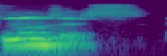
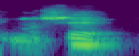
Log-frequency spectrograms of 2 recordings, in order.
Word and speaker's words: Moshe: to say the name similar to francis moses you're supposed to say moshe and solomon is david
